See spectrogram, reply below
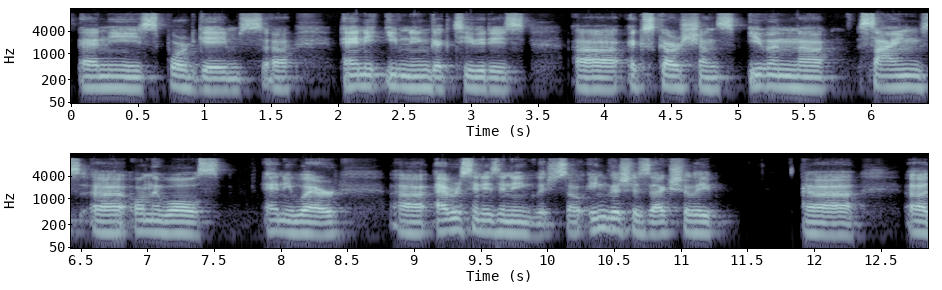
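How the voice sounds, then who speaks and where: Halting Ukrainian-accented man, flat delivery. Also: medium pitch. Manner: hesitant, many filler pauses. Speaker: camp CEO presenting. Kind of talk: webinar presentation.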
